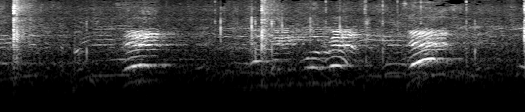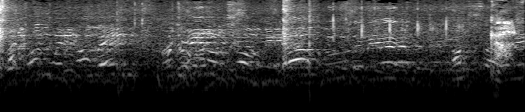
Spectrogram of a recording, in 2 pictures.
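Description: Men shouting on a football practice field, overlapping calls and commands without clear words, broken by a few sharp smacks a couple of seconds apart as linemen's hands and pads collide in blocking drills.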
